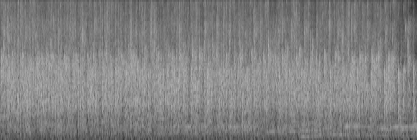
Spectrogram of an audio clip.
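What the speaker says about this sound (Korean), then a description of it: "우리 다시 한번 안순호 자매님께 큰 박수 보내드릴게요." Church congregation at Chuncheon Hanmaeum Church gives loud, sustained applause for a testimony speaker, a continuous dense wash of clapping from the whole room that lasts throughout.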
